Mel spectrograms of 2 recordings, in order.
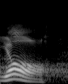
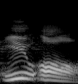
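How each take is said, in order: First: It is contracted into one southern-sounding word. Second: It is said as two separate words. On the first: It is the casual southern word for you. "the one word y'all from the Tennessee southern accent" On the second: It means in every one of you. "but it's you all"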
